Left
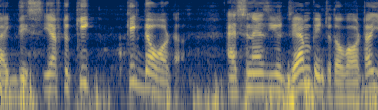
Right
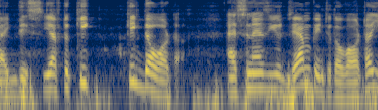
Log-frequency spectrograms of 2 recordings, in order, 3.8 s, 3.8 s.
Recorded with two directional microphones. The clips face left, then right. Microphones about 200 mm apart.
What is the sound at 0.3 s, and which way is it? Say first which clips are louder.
Speech: right 7 dB; 35° right (ahead or behind).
